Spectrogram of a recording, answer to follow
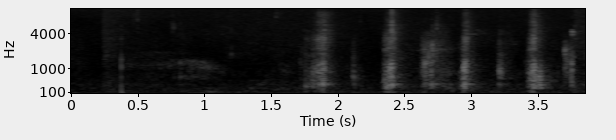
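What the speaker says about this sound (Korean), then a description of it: "먼저 계란에 무침을 한 시금치를 먹어볼게요." Seasoned spinach tossed with egg being eaten up close, a run of six or seven crisp, moist bites and chews in an uneven rhythm after a quiet start.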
